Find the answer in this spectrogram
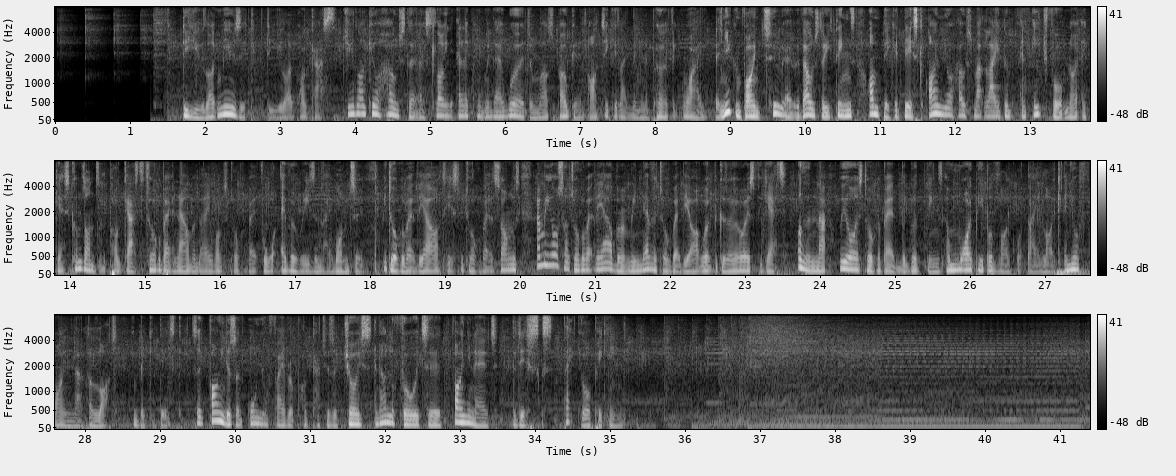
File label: pad advert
